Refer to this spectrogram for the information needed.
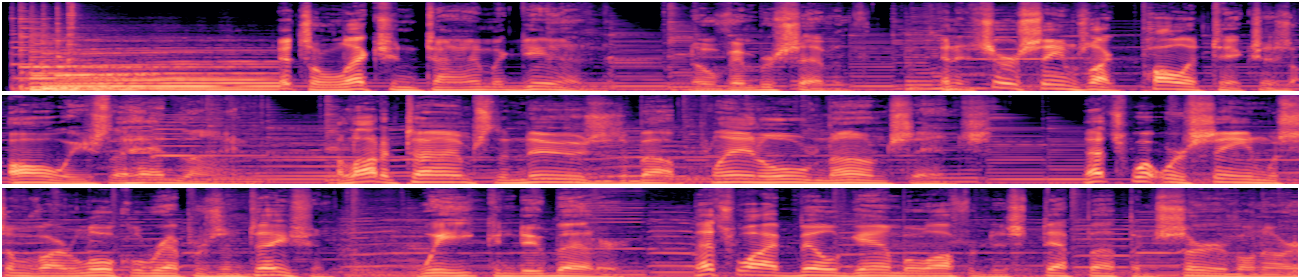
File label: Radio Ad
